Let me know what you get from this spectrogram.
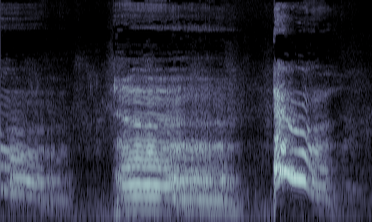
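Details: A one-month-old Bhutanese mastiff pup, rescued from the wild, whining in long, steady, nasal cries: a fading wail, a sustained moan of over a second, then a sharp high yelp that drops in pitch.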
